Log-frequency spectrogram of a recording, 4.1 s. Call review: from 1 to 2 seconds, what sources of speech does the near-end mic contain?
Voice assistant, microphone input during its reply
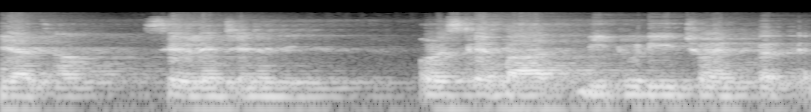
echo only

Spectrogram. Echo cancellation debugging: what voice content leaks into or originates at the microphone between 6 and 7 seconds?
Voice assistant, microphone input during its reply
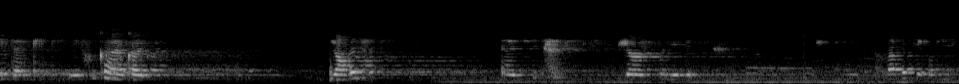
echo only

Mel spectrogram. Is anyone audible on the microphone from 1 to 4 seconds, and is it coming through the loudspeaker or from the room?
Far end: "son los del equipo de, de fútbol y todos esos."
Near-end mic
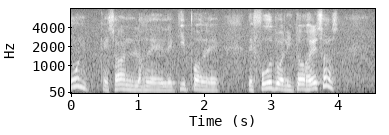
echo only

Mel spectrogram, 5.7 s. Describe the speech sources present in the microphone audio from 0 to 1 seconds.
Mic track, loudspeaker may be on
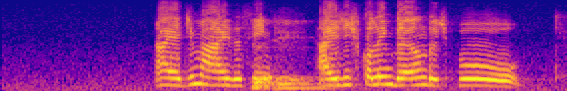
neither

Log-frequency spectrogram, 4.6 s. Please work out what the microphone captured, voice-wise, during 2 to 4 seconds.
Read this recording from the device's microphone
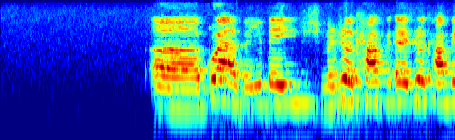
user only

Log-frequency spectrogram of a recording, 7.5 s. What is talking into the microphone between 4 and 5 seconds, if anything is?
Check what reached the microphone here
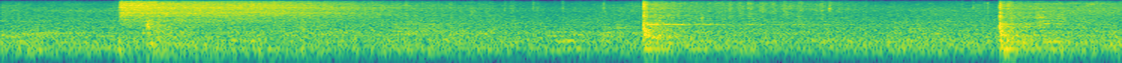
neither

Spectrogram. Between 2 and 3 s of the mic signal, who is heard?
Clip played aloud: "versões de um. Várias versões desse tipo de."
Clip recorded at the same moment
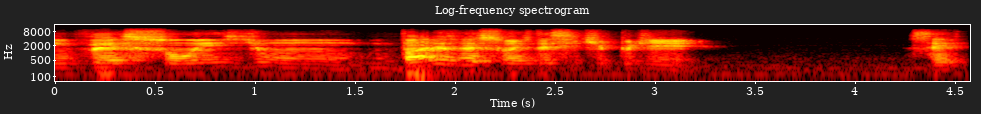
echo only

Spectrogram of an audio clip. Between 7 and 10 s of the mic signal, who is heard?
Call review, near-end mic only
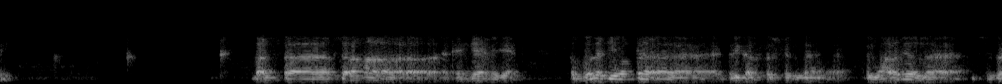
echo only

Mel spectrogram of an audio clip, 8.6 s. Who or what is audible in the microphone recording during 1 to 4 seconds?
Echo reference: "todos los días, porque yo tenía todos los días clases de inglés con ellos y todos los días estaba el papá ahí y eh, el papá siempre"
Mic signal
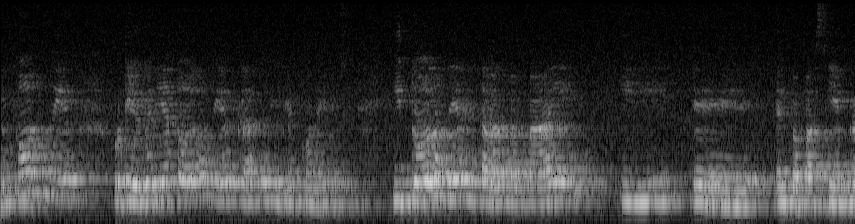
echo only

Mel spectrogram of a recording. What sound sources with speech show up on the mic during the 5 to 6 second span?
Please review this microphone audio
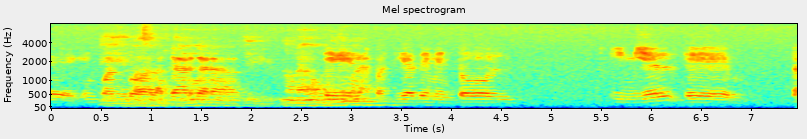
echo only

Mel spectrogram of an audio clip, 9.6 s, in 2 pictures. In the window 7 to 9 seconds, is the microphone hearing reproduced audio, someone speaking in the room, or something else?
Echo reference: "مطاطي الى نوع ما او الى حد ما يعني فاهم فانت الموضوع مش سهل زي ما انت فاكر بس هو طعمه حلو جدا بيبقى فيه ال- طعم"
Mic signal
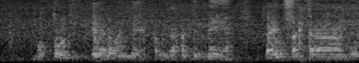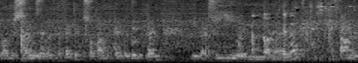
both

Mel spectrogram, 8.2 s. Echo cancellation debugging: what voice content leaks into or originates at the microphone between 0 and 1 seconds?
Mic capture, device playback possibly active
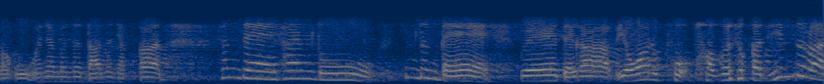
echo only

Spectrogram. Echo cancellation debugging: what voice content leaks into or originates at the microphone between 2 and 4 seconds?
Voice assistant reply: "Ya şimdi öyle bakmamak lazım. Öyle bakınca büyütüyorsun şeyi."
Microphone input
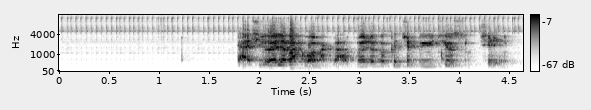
echo only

